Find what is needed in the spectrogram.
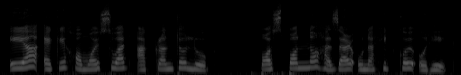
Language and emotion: Assamese, neutral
